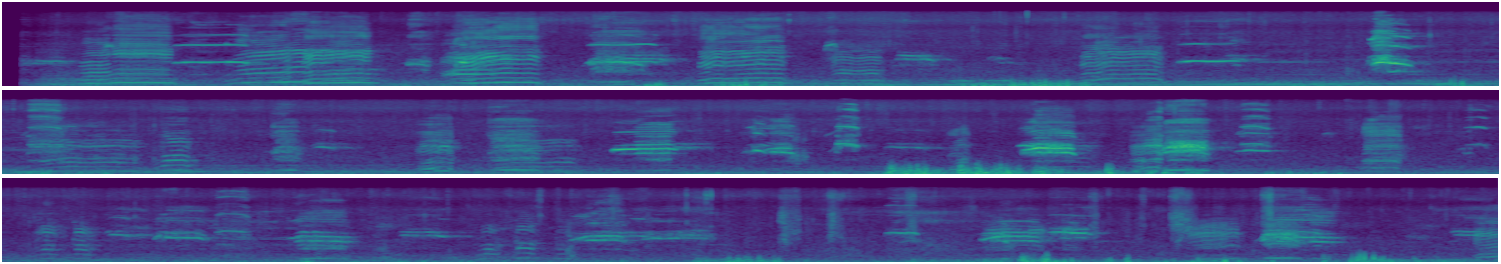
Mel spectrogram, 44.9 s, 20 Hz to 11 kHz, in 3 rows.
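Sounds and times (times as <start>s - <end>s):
birds calling: 0.2s - 10.2s, 10.8s - 37.1s, 38.2s - 41.0s
low rumble: 0.3s - 19.8s.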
